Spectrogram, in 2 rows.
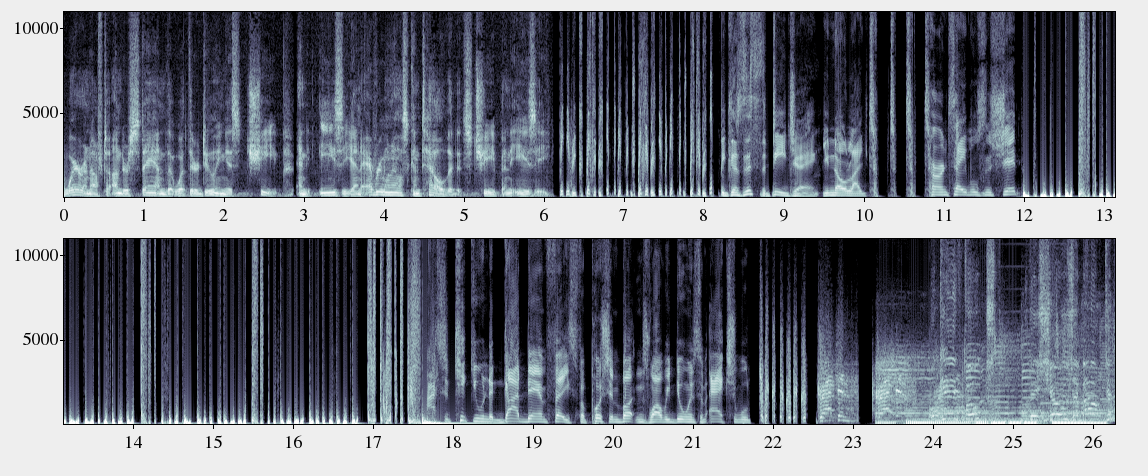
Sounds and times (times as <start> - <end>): Speech: 0.0 - 6.1, 8.2 - 12.0, 17.7 - 21.7, 22.6 - 24.6
Scratching (performance technique): 6.1 - 8.9, 11.9 - 18.8, 21.5 - 22.6.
